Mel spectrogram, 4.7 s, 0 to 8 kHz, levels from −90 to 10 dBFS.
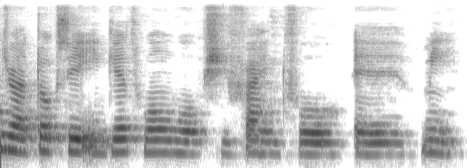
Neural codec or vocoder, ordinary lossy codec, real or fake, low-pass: vocoder, 24 kHz, 100 mel bands, Vocos; AAC, 48 kbps; fake; 7.2 kHz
